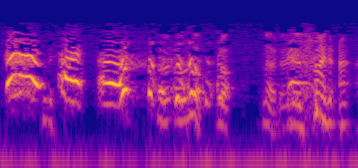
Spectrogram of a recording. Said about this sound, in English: Well, sit down. No, you'll be ill if you cry like that. Have a glass of wine. Try and stop crying. You are crying, aren't you? I mean, it isn't hiccups, is it?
